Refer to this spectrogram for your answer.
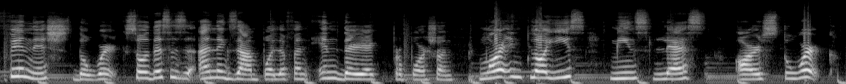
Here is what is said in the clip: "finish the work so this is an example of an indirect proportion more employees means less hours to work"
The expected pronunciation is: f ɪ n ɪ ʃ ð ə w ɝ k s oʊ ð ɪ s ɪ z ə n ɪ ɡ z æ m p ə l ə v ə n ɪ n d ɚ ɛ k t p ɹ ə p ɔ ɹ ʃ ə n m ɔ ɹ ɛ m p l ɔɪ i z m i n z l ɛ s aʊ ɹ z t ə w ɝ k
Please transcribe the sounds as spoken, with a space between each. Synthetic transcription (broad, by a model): f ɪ n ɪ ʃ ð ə w ɝ k s oʊ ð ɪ s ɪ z ə n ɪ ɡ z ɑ m p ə l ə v ə n ɪ n d ɚ ɛ k t p ɹ ə p ɔ ɹ ʃ ə n m ɔ ɹ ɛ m p l ɔɪ i s m i n s l ɛ s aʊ ɹ s t ə w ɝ k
